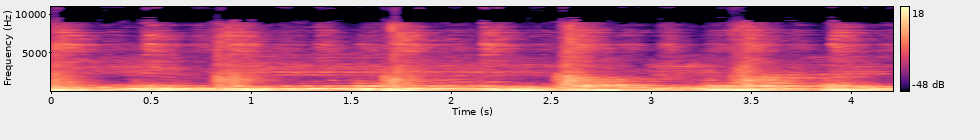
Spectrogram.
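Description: A Nepali devotional bhajan sung by a woman over a microphone, with voices joining in as a group, over a steady beat about every 0.8 seconds.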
